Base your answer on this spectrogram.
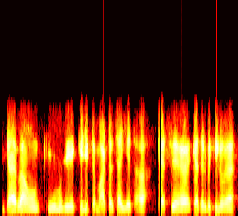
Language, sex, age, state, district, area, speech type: Hindi, male, 45-60, Uttar Pradesh, Sonbhadra, rural, conversation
